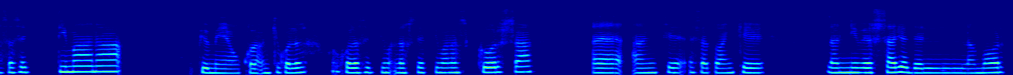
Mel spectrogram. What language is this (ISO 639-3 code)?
ita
